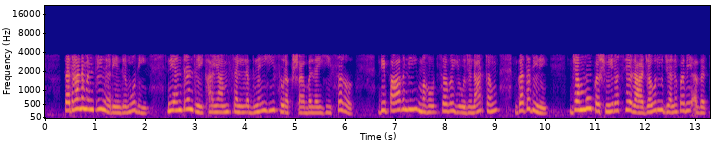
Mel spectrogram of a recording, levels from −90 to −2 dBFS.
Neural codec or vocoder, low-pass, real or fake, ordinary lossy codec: codec, 16 kHz, 4 kbps, FreqCodec, smaller model; 3.6 kHz; fake; none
